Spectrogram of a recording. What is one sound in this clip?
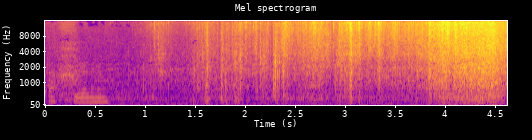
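Gear and dry leaves rustle close by.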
